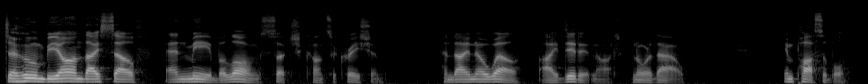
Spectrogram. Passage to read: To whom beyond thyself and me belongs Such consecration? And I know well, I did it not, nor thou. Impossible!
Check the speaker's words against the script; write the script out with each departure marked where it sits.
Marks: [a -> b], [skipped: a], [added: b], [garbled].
To whom beyond thyself and me belongs Such consecration? And I know well, I did it not, nor thou. Impossible!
